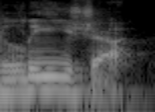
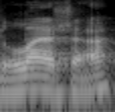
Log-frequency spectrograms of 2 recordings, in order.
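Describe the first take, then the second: First: It is said with an American accent. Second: It is said with a British accent. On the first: "Americans say leisure" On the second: "in Britain would say leisure"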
